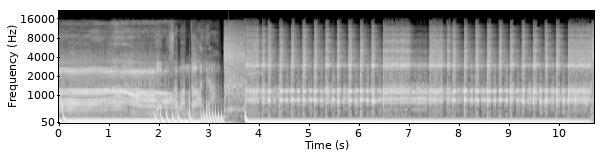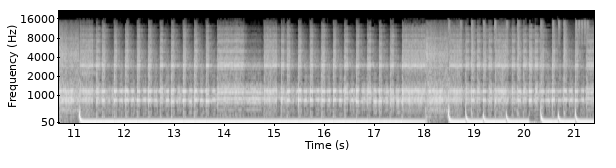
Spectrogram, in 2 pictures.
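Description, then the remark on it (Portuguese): Thunderous, sustained bass tones pound from car sound system speakers, SB Triton speakers with Taranas modules, with a distorted, buzzing electronic melody over the top and brief drops where the low end cuts out and slams back in. “Os grava aqui é forte, é uma porrada na cara.”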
